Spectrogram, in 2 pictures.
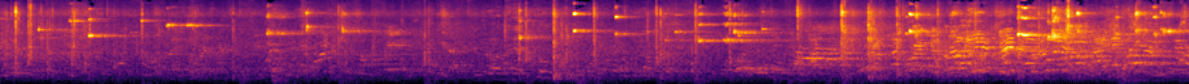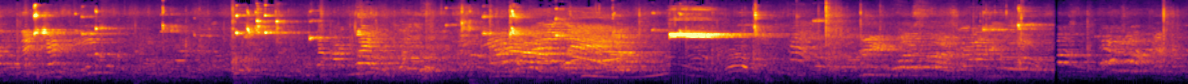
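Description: Basketball game sounds echoing in a gym: the ball bouncing on the hardwood floor in repeated sharp knocks, sneakers squeaking, and spectators' voices calling out, louder in the second half.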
